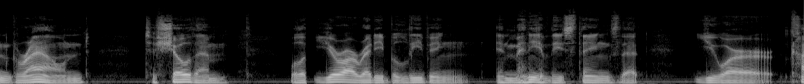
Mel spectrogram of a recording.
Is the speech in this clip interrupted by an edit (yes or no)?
yes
